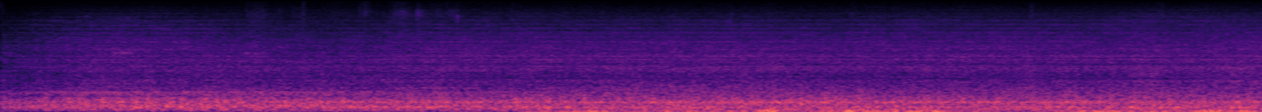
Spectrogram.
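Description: Passenger train running, heard from on board: a steady noise of wheels on rails with a faint steady hum underneath.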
